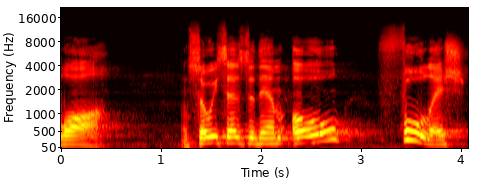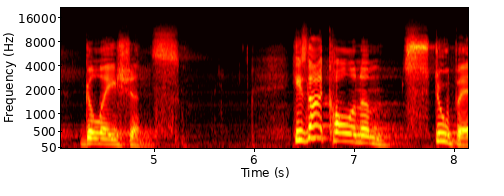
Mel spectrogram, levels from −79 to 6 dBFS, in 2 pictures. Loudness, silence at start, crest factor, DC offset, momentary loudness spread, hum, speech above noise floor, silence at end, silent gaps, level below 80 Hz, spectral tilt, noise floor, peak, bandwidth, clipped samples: -21 LUFS; 0 s; 20 dB; under 0.1%; 13 LU; none; 40 dB; 0 s; none; -60 dBFS; -3.5 dB/octave; -60 dBFS; -2 dBFS; 13 kHz; under 0.1%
